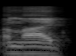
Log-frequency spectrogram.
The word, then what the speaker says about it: amide: long one pido ethanol amide or amid depending on how you say it but pea is a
